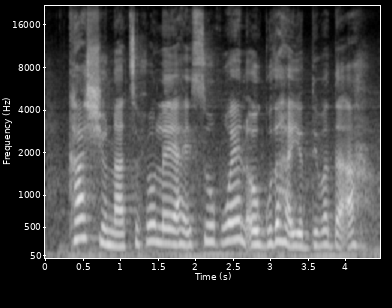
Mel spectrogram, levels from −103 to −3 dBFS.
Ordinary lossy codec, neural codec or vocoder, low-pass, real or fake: none; none; none; real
